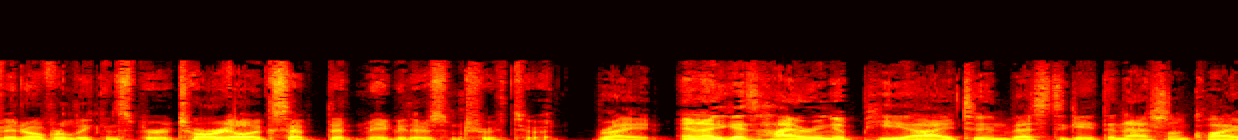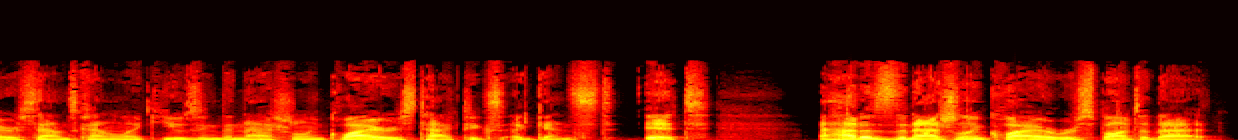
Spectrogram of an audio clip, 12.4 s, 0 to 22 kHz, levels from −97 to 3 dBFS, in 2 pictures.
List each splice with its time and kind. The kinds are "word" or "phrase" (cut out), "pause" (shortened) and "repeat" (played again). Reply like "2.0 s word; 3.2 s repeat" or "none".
none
